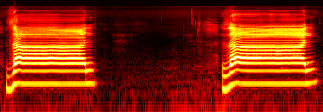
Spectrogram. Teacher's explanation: سا کو ادا کرتے وقت زبان کی نوک کو اوپر کے سامنے والے دو دانتوں کے سرے سے لگانا ہے، اور زال کو ادا کرتے وقت بھی زبان کی نوک کو اوپر کے سامنے والے دو دانتوں کے سرے سے لگائیں گے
